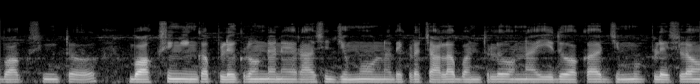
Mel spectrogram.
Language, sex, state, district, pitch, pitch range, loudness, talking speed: Telugu, male, Telangana, Hyderabad, 115 Hz, 115-120 Hz, -20 LUFS, 165 wpm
